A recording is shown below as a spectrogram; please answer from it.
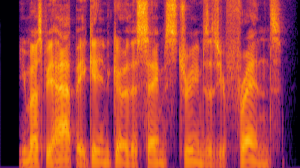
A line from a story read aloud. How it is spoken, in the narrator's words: said Dad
